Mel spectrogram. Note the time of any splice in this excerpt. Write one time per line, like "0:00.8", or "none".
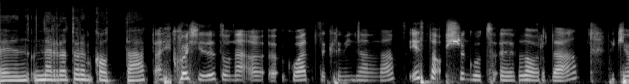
0:00.9
0:01.7
0:03.3
0:04.4
0:05.2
